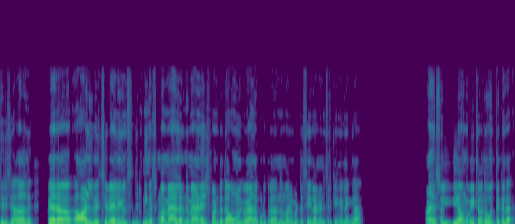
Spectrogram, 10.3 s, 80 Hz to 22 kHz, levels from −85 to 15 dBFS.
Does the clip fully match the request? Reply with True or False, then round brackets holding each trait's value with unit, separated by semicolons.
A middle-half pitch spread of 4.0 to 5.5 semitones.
True (4.4 semitones)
